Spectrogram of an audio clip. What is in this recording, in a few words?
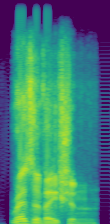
"reservation", British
